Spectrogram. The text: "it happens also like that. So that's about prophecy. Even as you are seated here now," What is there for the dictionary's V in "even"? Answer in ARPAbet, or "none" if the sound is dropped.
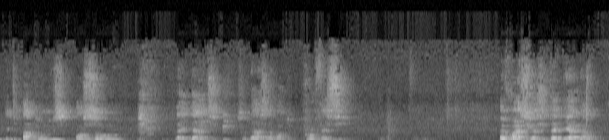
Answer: W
